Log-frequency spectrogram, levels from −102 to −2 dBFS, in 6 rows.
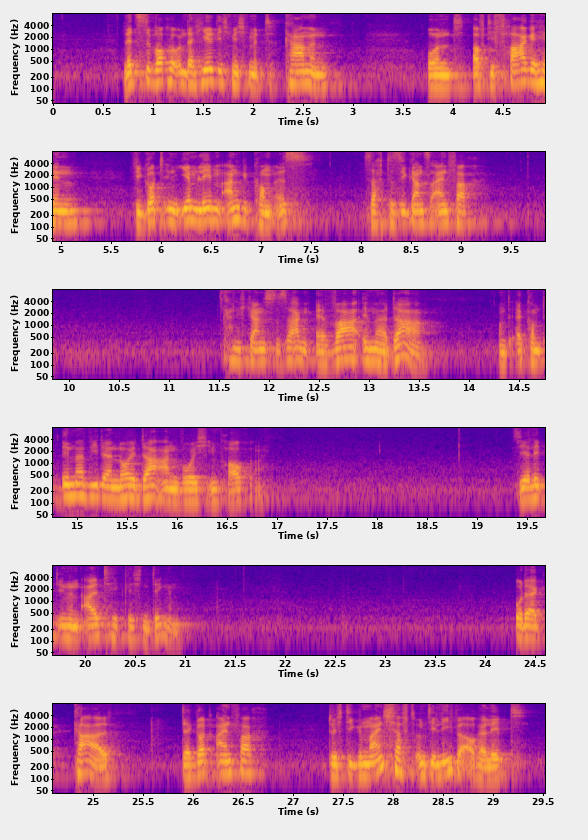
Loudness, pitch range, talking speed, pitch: -24 LUFS, 115-135 Hz, 130 wpm, 125 Hz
